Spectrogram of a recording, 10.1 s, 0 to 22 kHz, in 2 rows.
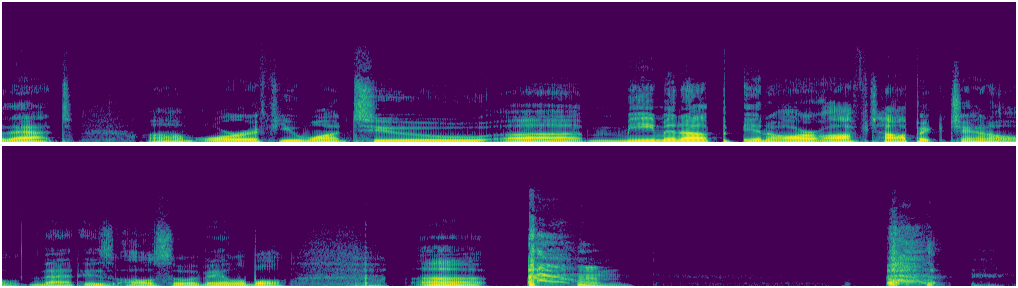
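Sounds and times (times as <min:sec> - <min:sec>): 
speech: 0:00.0 - 0:08.2
person coughing with phlegm: 0:07.7 - 0:08.2, 0:09.5 - 0:10.1
throat clearing from someone with phlegm: 0:07.7 - 0:08.2, 0:09.5 - 0:10.1.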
